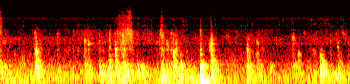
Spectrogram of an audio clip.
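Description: Small waves lapping and slapping against the hull of a small boat at anchor, with a string of irregular knocks and one heavier thump about four seconds in.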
